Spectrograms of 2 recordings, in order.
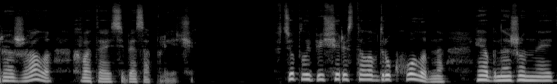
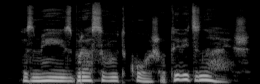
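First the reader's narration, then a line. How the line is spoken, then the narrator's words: Fast whisper. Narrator (Russian): быстро зашептал он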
